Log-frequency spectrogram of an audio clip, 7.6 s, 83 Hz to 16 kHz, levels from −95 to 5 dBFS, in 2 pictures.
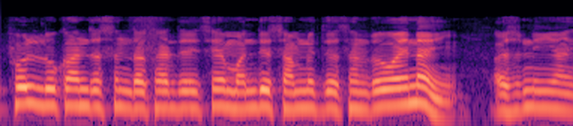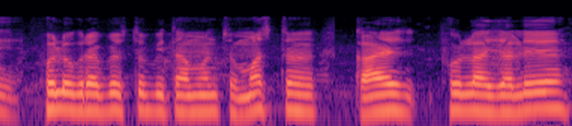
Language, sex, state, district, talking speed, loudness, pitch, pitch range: Halbi, male, Chhattisgarh, Bastar, 175 wpm, -23 LUFS, 170 Hz, 155-180 Hz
